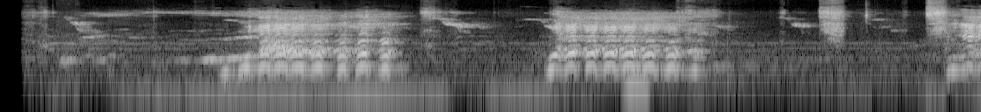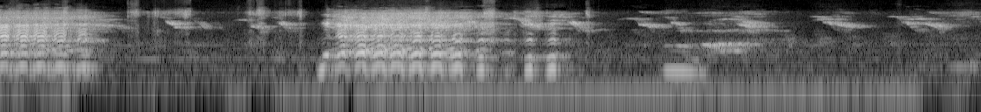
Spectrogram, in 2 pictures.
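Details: Domestic goats in Bangladesh, a nanny that has just given birth to two kids: four loud, quavering, nasal bleats, each about a second long, with short pauses between them.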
